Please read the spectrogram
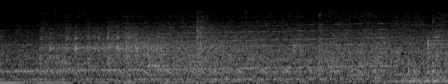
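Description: Hockey skate blades scraping and gliding on rink ice, a steady hiss in an echoing hall.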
